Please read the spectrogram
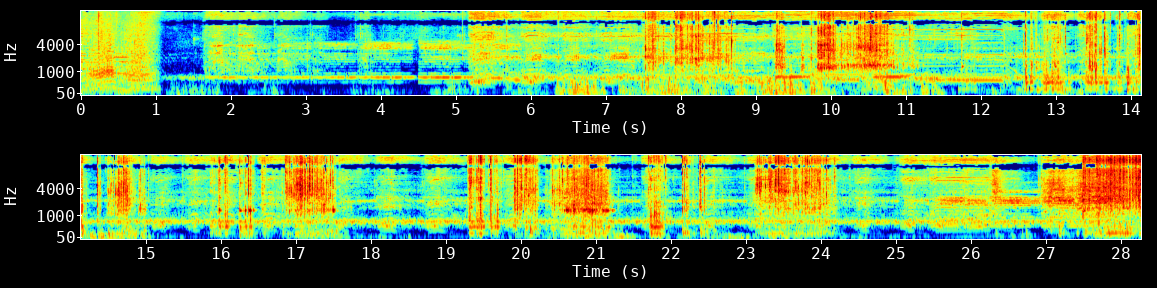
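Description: Background music with repeated sharp clicks and clatter of die-cast metal toy cars being handled and set down on a plastic Lego baseplate, the clicks starting a few seconds in.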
